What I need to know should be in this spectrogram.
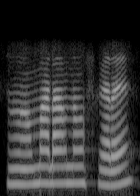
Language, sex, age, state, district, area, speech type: Odia, female, 45-60, Odisha, Angul, rural, conversation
